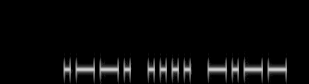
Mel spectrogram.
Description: Morse code, heard as a keyed tone, about 20 wpm, 700 Hz. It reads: PHY
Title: Build A Word - 3 Letters At A Time - 8-Letter Words - 20wpm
